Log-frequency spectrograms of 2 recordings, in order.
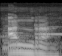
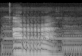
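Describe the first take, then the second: First: The n sound is heard before the r. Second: The n sound merges into a doubled r. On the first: "Seharusnya kan dibaca anra" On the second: "karena masuk hukum idgham bila gunah jadi arra"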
